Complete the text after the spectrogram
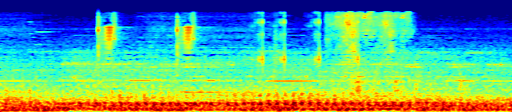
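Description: Short electronic menu clicks sound several times.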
